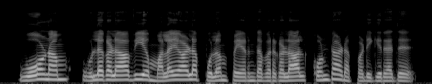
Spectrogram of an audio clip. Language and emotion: Tamil, neutral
